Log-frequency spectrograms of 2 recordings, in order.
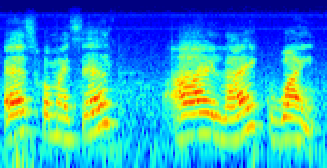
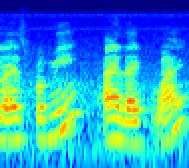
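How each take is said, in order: First: "As for myself" set apart, then "I like wine" louder and drawn out; stress on myself. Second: Said in the usual way. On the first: Shown as a demonstration. Teacher explaining the emphatic pronoun, stressed "myself" and slow "I like wine". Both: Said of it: "I'm stressing on myself".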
